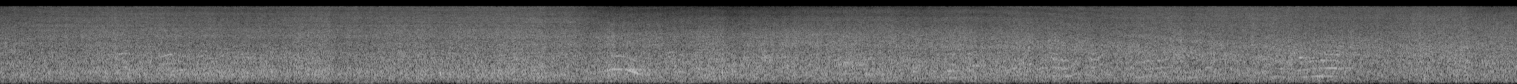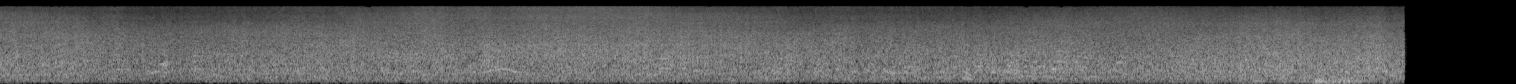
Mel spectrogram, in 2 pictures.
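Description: Kapil Dhara waterfall: a steady, loud rush of falling water that cuts off suddenly near the end.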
